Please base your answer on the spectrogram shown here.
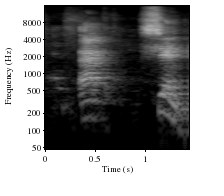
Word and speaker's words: accent: অ্যাকসেন্ট, right. তাহলে এই সিটা কি উচ্চারণ হলো? ক। আর এইটা স উচ্চারণ হলো অ্যাকসেন্ট, অ্যাকসেন্ট। তাহলে একটা সি ক হচ্ছে, আরেকটা সি স এর আওয়াজ আসছে, আছে।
